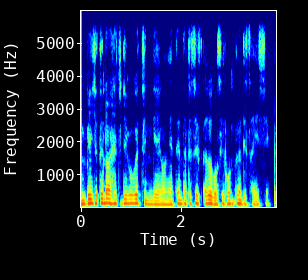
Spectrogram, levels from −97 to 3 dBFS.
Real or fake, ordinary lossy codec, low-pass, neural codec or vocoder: real; none; 5.4 kHz; none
